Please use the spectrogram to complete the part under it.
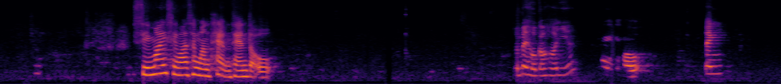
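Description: A young girl speaks into a microphone over an online call, with a lively, sing-song voice.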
